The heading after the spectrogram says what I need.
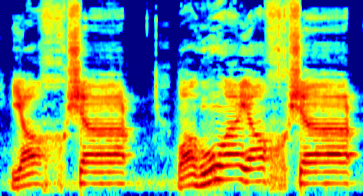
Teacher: خا کے اوپر ہمس بھی کریں گے، سانس بھی جاری ہوگا، یا اور آواز کے اندر پستی آئے گی، ٹھیک ہے، کمزوری، یخشیٰ، وَهُوَ يَخْشَىٰ فَأَنتَ عَنْهُ تَلَهَّىٰ، فآتا نون ساکن کے بعد اختا ہے، اخوا کریں گے، باریک اخوا ہوگا.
